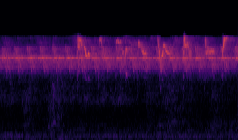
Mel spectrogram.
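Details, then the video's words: Champion white-eye (pleci) singing nonstop: a dense, high, thin twittering of quick chirps and short whistled notes over a steady high hiss, with no pause. "Burung Pleci Juara Gacor"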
